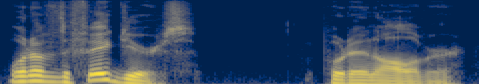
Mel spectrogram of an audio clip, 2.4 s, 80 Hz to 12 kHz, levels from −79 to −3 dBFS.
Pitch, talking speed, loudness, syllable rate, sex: 115 Hz, 175 wpm, -16 LUFS, 6.5 syllables/s, male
